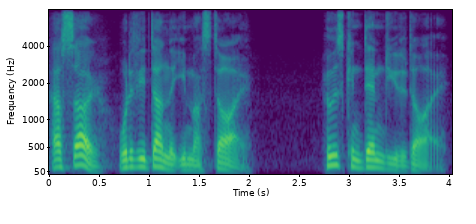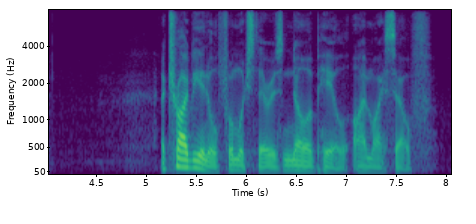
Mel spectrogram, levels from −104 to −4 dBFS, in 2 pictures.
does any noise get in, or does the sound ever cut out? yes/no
no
